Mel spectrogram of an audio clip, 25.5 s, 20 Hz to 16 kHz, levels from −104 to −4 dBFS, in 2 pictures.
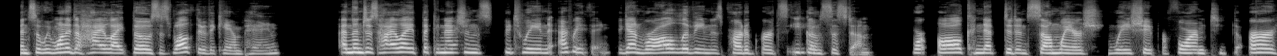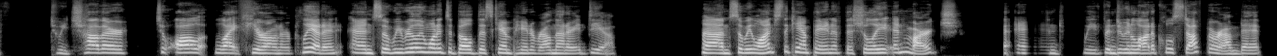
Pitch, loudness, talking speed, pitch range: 235 Hz, -24 LUFS, 205 wpm, 220-255 Hz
